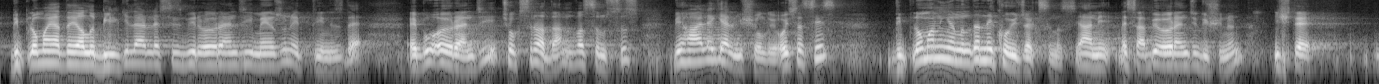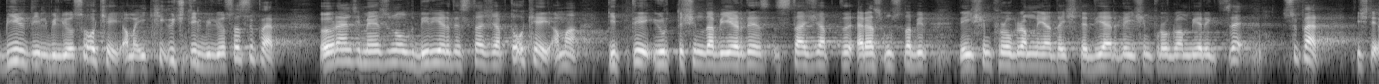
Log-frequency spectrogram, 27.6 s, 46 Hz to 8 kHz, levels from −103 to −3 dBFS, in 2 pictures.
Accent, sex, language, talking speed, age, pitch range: native, male, Turkish, 155 wpm, 50-69, 145-205 Hz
